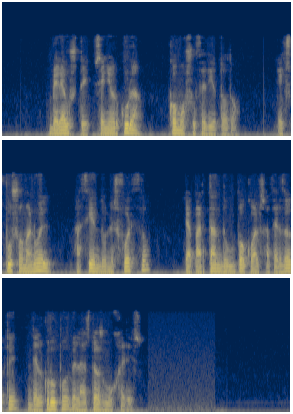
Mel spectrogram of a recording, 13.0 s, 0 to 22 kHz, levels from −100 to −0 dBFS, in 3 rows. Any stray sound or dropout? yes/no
no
